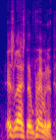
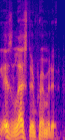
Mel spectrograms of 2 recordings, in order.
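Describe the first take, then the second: First: Higher and louder on less; emphatic repeat. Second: Said in the usual way. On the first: Shown as a demonstration. Repeating the point to the listener, "less" hit hard. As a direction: punch "less" in "It's less than primitive".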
